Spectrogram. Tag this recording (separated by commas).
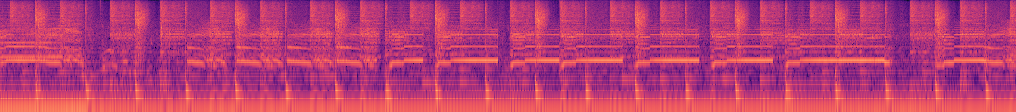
Music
